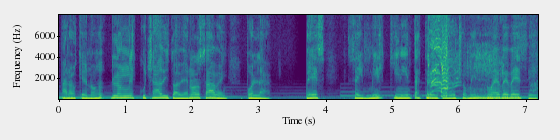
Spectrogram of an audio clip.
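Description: A man's voice: on the high side, steady tone, normal speed. A Puerto Rican man hosting a comedy radio show, mock-dramatic and gossipy in his banter. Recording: music playing behind the voice. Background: music.

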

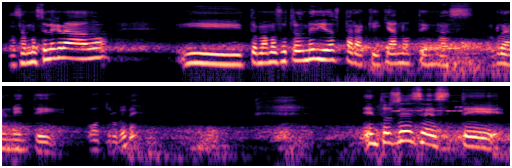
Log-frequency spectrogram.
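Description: A woman sharing a personal testimony in casual storytelling, speaking hesitantly with many filler pauses. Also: medium pitch, in a large hall, background noise.

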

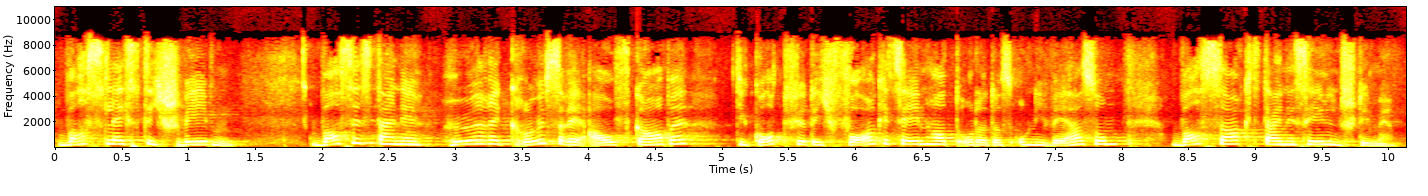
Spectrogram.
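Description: Earnest woman life coach, slow and emphatic. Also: a little high. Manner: earnest, slow and emphatic, speaking directly to the listener. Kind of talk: motivational monologue to camera.

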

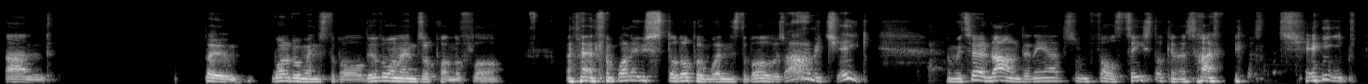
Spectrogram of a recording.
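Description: A man with a husky voice chats on a football podcast. He tells jokey stories from the changing room with easy timing. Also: medium pitch, normal speed. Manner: jokey anecdote teller. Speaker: club secretary, guest. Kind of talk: casual podcast chat.

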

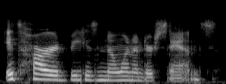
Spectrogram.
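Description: A woman podcast co-host chatting casually and informally in a halting, filler-heavy way. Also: medium pitch.

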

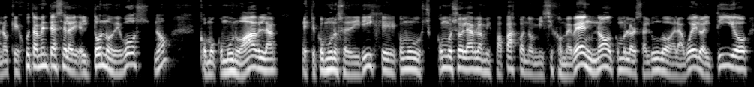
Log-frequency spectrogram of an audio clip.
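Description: A man's voice: mid-range voice, a bit bright. A middle-aged Uruguayan man with a Rioplatense accent, a psychologist guest explaining at length in casual conversation, often adding tag questions and restarting phrases. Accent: Rioplatense Spanish, Uruguayan.

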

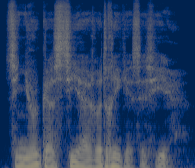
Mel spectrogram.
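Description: A man voicing a cowardly mine foreman in an audiobook, speaking in a hissing, nervous hush. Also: sits low, fairly even intonation, moderate pace, husky, no echo. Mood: hushed fearful.

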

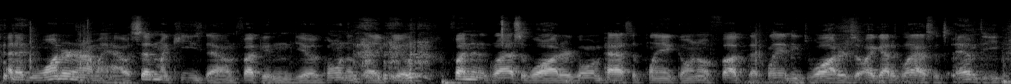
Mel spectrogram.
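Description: A man's voice: deep voice, fairly quick. A man chatting casually as a podcast guest, rambling and swearing through loose anecdotes. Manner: rambling, sweary, heavy use of like and you know. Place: garage. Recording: echoing garage with faint noise.

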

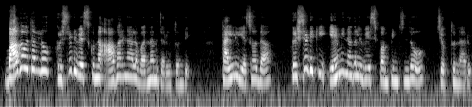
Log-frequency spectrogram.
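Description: A woman narrating a traditional storybook tale in a steady, expressive reading voice. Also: medium pitch, poor audio.

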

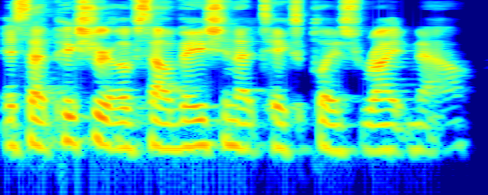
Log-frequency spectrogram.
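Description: A man's voice: medium pitch, level tone, normal speed, bright, forceful tone. Thoughtful man explaining an illustration. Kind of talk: casual faith discussion.

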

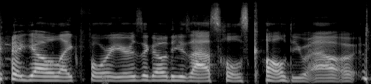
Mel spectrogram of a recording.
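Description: A woman's voice: lowish voice, steady tone, a little slow, a bit bright, no room sound, clean studio sound. A young woman co-hosting a casual podcast, rambling with lots of filler words and frequent giggles. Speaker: podcast co-host.

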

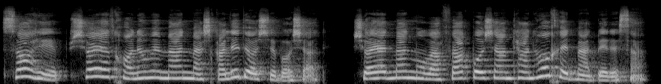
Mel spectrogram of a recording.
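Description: A woman's voice: high voice, expressive, pitched above the performer's own voice. Woman doing a flowery, courteous Indian officer. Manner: formal, bookish phrasing with 'sahib'.

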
